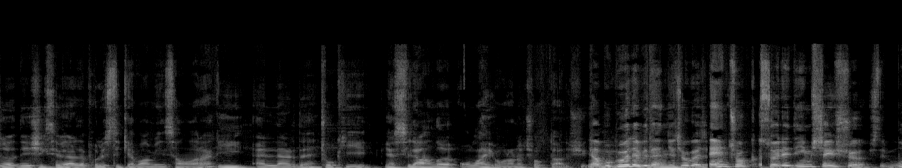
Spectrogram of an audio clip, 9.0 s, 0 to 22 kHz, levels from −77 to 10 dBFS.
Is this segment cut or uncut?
cut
